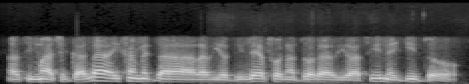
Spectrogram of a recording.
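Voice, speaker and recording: A man's voice: mid-range voice, vocal fry, husky. Older man telling a seafaring tale by phone. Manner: lively storyteller, halting restarts. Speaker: retired ship's officer, guest. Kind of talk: telling a personal anecdote. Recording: tinny phone line on radio.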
